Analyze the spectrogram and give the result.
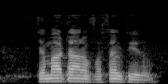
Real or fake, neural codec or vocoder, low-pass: real; none; 10.8 kHz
